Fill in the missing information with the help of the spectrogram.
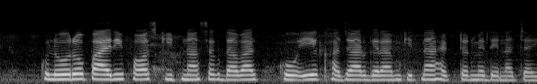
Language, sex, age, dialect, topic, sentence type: Magahi, female, 36-40, Southern, agriculture, question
